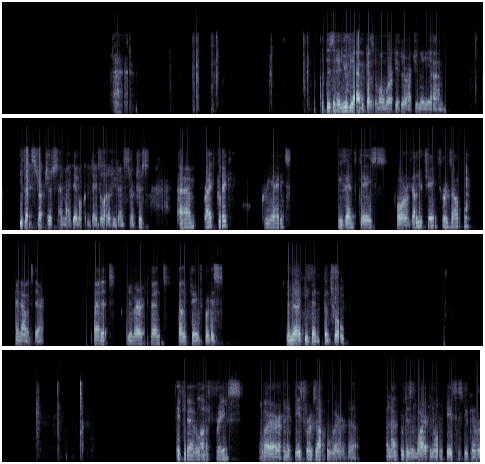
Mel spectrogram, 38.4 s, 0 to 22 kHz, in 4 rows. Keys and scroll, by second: 8.1 ctrl+i, 12.7 ctrl+h, 17.6 ctrl+space, 19.1 ctrl+7, 23.7 ctrl+h, 27.8 ctrl+h, 30.1 ctrl+space, 30.7 ctrl+7, 33.6 ctrl+i, 37.9 ctrl+h.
